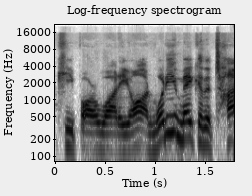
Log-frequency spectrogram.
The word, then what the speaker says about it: Arwady: the internet on Allison Arwady, which Dick Simpson keeps mispronouncing as Awardy, but that's okay, Dick.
